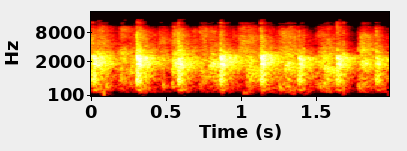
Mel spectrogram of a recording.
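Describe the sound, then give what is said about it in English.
Applause from a small group, a steady patter of hand claps at a brisk, even rhythm, moderately loud and continuous, with no voices heard. “Where's your fucking applause now?”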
